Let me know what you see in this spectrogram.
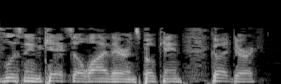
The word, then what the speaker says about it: Spokane: Even though it's pronounced Spokane, if you're from there.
